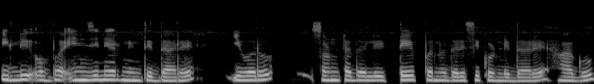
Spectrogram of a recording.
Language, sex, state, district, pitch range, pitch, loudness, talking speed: Kannada, female, Karnataka, Mysore, 185-205 Hz, 195 Hz, -25 LUFS, 100 wpm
